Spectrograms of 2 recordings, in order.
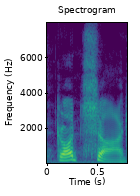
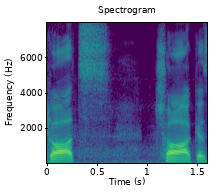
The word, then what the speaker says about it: Gottschalk: Gottschalk. Gottschalk, so wie Kreide, nämlich Chalk ist ja Kreide.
